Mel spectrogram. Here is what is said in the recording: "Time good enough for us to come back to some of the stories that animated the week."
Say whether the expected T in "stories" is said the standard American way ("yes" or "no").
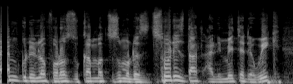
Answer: no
